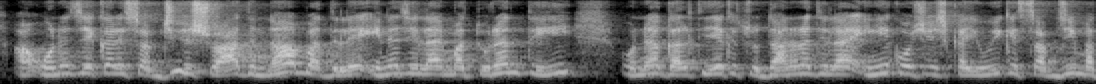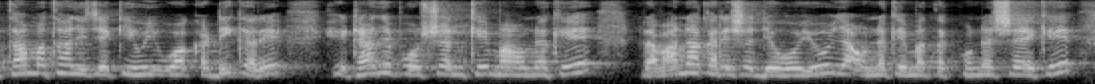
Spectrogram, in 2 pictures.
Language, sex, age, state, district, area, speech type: Sindhi, female, 30-45, Gujarat, Surat, urban, spontaneous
